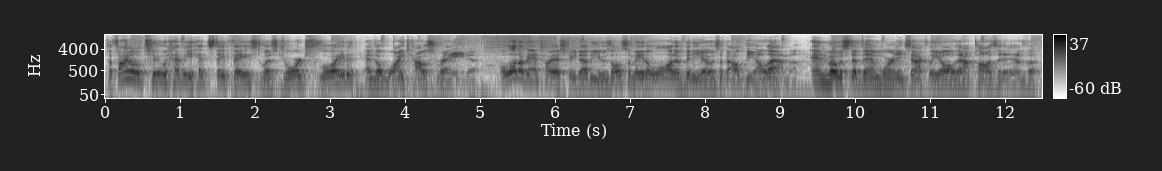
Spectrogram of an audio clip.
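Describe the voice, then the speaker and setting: A man's voice: medium pitch, expressive, normal speed, reverberant. A synthetic robotic male voice reading scripted video essay commentary. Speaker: host of a video commentary channel. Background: faint background music.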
